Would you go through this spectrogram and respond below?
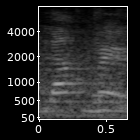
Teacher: So the stress is in the first syllable, which is the black. · For compound nouns, the stress is in the first part or in the first syllable.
